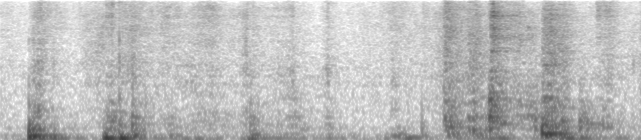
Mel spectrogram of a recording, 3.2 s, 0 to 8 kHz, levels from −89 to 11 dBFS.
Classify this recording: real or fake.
real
